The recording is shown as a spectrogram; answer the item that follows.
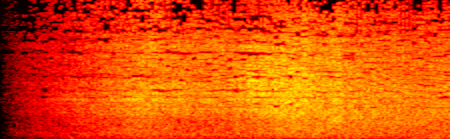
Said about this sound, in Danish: Det er tog. Det er rigtigt. Til tiden? Måske.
